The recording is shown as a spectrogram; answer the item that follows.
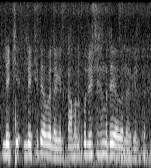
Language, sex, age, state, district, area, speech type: Marathi, male, 18-30, Maharashtra, Satara, rural, spontaneous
